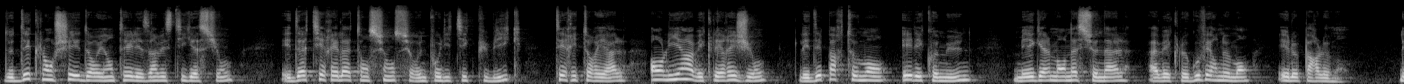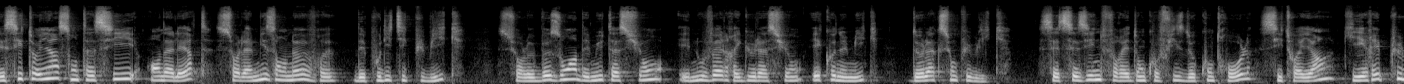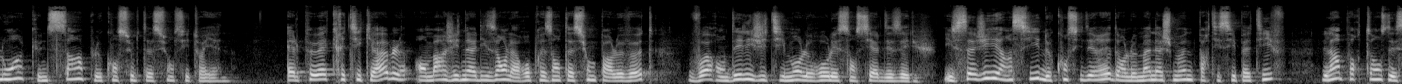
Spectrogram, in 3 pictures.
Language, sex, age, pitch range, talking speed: French, female, 40-59, 175-215 Hz, 150 wpm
